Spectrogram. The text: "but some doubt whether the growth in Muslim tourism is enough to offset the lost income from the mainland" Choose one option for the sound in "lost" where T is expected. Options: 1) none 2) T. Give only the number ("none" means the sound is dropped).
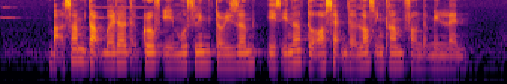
1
